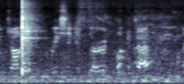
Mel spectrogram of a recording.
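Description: Faint voice of a track announcer calling a horse race through the race broadcast, with one sharp click about a quarter of a second in.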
